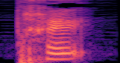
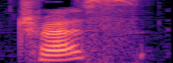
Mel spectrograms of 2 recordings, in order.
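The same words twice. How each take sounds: First: "très" as a short treh; "très" with French R and no S; silent S. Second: "très" as tress, with a hissed S; "très" ending on an audible S; wrong, final S sounded. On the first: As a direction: say "très" ending on the open vowel. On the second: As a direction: say "très" with its last letter pronounced. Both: Shown as a demonstration. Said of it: "Not très".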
